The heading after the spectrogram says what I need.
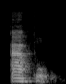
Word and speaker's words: apple: Here we have double P, but we pronounce only one P sound. So it's apple, just one.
